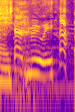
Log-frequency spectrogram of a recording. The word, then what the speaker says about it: Shenmue: After I let you pronounce Shenmue wrong this entire time. – Shenmue.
